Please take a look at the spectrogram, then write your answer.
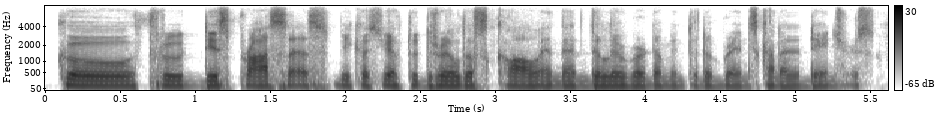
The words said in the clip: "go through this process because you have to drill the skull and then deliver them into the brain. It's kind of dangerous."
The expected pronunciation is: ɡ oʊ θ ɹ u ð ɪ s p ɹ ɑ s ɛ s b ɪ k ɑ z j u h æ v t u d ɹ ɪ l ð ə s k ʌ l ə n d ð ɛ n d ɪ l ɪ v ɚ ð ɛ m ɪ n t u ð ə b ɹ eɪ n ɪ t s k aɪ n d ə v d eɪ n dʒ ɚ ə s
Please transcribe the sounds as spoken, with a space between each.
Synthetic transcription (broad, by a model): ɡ oʊ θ ɹ u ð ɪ s p ɹ ɑ s ɛ s b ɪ k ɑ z j u h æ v t u d ɹ ɪ l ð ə s k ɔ l ə n d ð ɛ n d ɪ l ɪ v ɚ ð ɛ m ɪ n t u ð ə b ɹ eɪ n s k aɪ n d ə d eɪ n dʒ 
